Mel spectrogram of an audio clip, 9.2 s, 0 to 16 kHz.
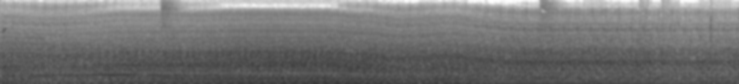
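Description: A Fendt tractor engine in Farming Simulator 19 runs with a steady, heavy diesel drone. It holds a constant low idle, close and even, with no voices.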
